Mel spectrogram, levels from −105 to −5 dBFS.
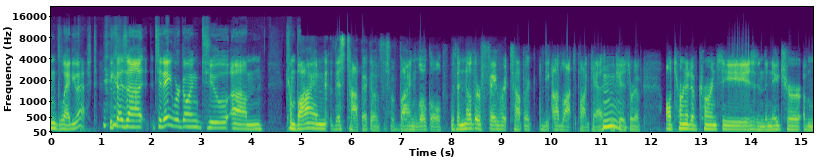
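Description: At 5.0 s the call's bandwidth estimate collapses and the encoder is told to drop from 32 kbps to 8 kbps, a call bitrate drop that lasts to the end of the clip. At the lowest rate, held for about 5.9 s, the codec spends far fewer bits on each frame and narrows the coded band from 20 kHz to 6 kHz. The speech loses its airy top end and sounds muffled, with a rough, watery texture.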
